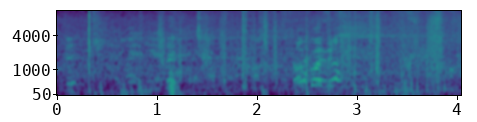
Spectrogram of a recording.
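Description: Players shouting to one another during a handball game, with one heavy thud of the handball about a second in, the loudest sound.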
